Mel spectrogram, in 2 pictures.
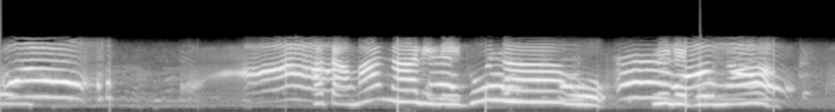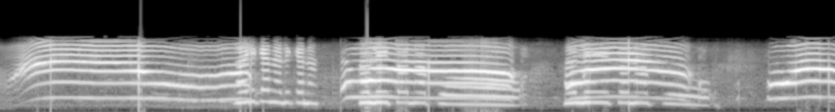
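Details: A baby in a tantrum, said to want a bath, crying hard with a sustained, high, wailing cry in repeated bouts and brief breaths between; infant crying.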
